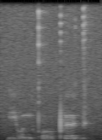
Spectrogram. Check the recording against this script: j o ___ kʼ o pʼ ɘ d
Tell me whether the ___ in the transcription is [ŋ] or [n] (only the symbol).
n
